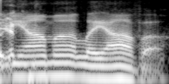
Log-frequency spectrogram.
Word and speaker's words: Iamaleava: Nico Iamaleava. Is that's the pronunciation that I've found like 15 different times.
